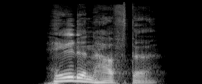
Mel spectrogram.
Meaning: inflection of heldenhaft: 1. strong/mixed nominative/accusative feminine singular 2. strong nominative/accusative plural 3. weak nominative all-gender singular
- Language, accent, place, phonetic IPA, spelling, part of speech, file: German, Germany, Berlin, [ˈhɛldn̩haftə], heldenhafte, adjective, De-heldenhafte.ogg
